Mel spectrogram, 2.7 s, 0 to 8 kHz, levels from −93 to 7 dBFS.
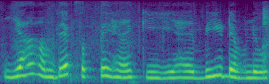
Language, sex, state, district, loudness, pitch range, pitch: Hindi, female, Himachal Pradesh, Shimla, -16 LUFS, 225-285 Hz, 255 Hz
